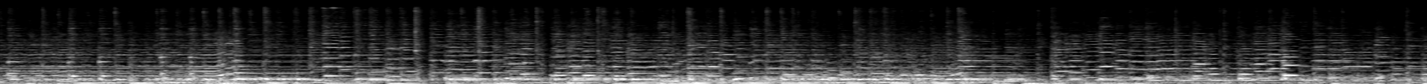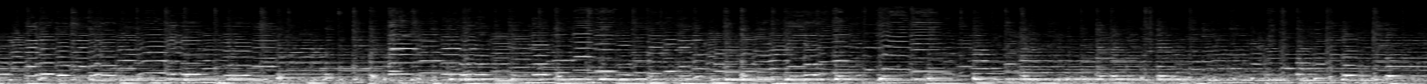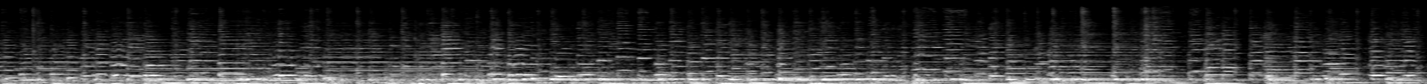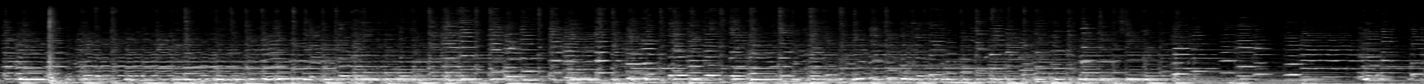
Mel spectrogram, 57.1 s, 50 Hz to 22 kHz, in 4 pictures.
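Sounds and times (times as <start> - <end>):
bowed fiddle: 0.0 - 57.0
cuatro strumming: 0.0 - 57.0
mandolin: 0.0 - 57.0
upright bass line: 0.0 - 57.0.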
